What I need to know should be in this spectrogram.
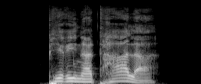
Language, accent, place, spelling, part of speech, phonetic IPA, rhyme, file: German, Germany, Berlin, perinataler, adjective, [peʁinaˈtaːlɐ], -aːlɐ, De-perinataler.ogg
- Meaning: inflection of perinatal: 1. strong/mixed nominative masculine singular 2. strong genitive/dative feminine singular 3. strong genitive plural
